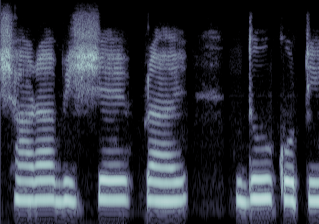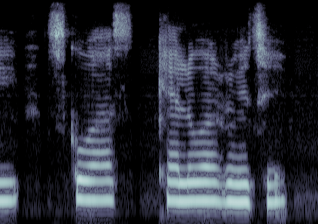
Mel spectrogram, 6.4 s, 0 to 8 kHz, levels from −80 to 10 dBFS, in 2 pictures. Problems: none marked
